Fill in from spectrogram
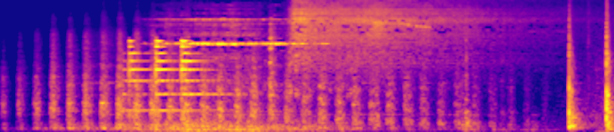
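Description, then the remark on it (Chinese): An electric train on the Oimachi Line pulls into Jiyugaoka Station with rhythmic rail clatter, a few bright electronic tones overhead, then a long hiss of brakes or doors releasing air, ending with a couple of sharp clunks. “在自由之丘车站，从大井町线的电车上下来后，妈妈拉着小豆豆的手，正要走出检票口。”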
